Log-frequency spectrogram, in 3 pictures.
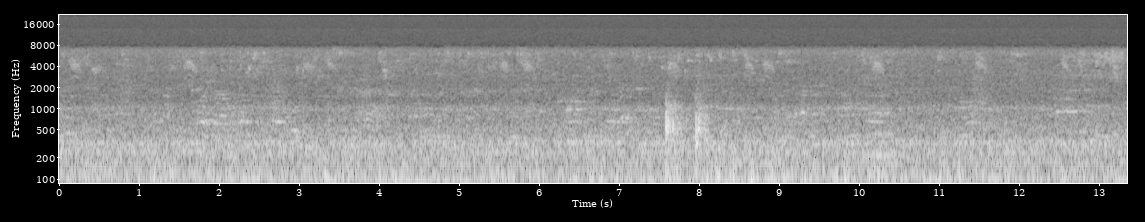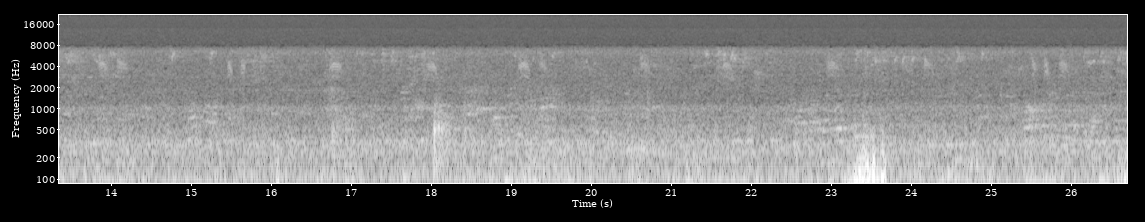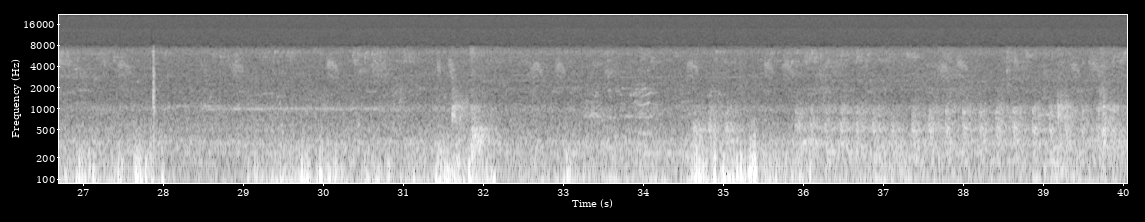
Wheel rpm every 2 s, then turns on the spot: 0, 0, 0, 0, 0, 0, 0, 0, 0, 0, 0, 0, 0, 0, 0, 0, 0, 0, 0, 0.
none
